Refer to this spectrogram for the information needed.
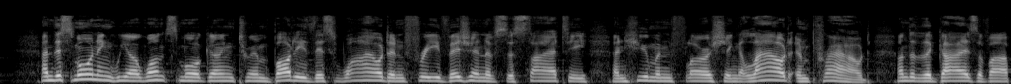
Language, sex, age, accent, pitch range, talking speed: English, male, 40-59, British, 115-165 Hz, 165 wpm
